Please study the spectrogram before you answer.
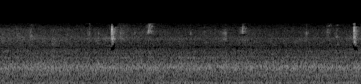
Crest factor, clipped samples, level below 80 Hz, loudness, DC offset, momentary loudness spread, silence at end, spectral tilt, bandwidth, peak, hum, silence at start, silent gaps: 28 dB; under 0.1%; -48 dBFS; -30 LUFS; under 0.1%; 12 LU; 0 s; -1.5 dB/octave; 7.4 kHz; -4 dBFS; none; 0 s; none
